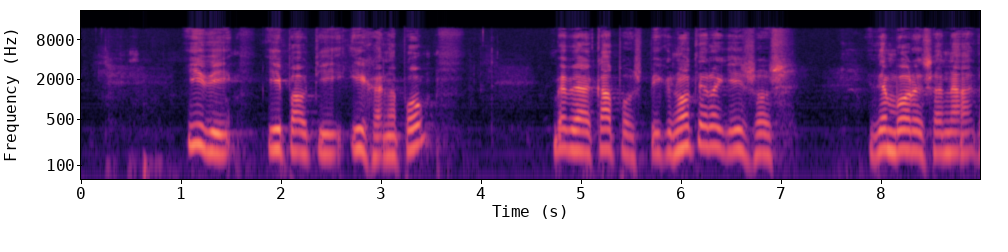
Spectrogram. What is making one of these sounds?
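Another elderly man speaks slowly and earnestly through a microphone.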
